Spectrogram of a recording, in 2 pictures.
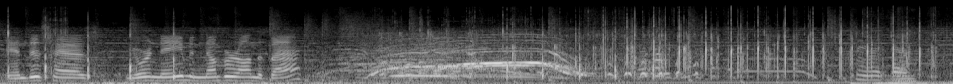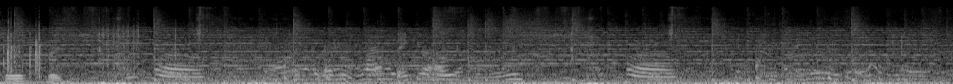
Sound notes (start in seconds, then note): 3.4 cheers, applause; 10.3 camera shutter clicks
